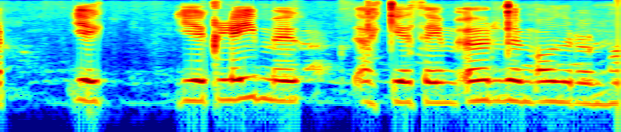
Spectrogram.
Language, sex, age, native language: Icelandic, male, 11, Icelandic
